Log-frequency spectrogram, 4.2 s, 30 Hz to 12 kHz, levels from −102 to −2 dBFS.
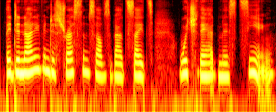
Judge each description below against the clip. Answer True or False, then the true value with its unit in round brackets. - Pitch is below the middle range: False (230 Hz)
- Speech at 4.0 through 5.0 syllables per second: False (5.3 syllables/s)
